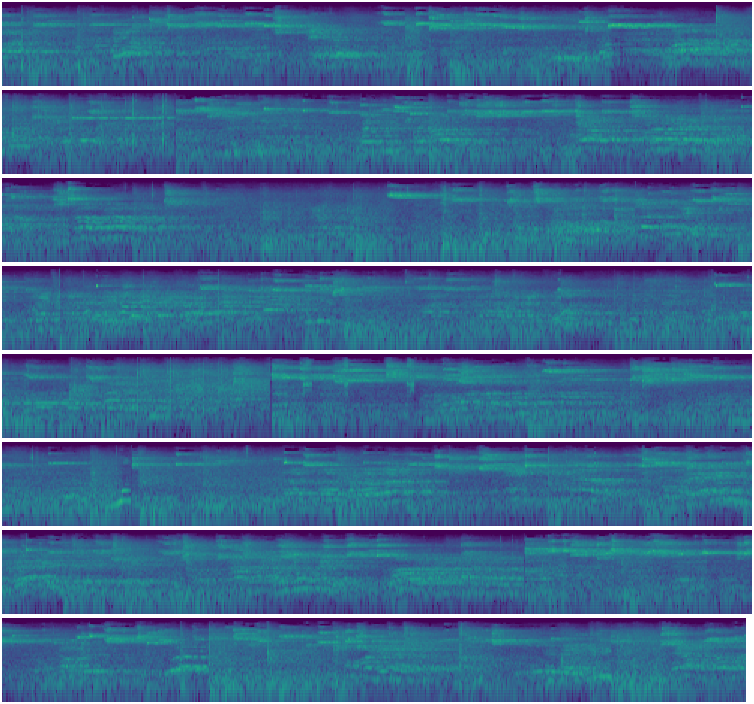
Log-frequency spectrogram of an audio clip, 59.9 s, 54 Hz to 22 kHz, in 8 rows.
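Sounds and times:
basketball bouncing on court floor: 0.2 - 1.0, 4.1 - 4.8, 19.4 - 20.7, 38.4 - 39.7, 43.0 - 43.2, 51.2 - 51.4, 54.2 - 56.0, 58.6 - 59.2.

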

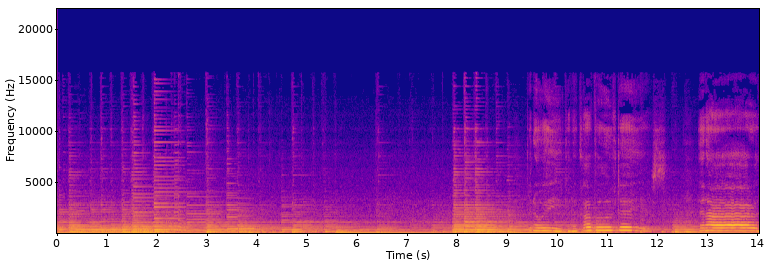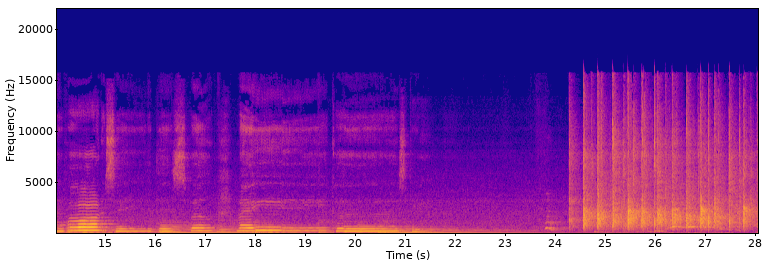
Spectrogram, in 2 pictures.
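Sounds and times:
acoustic guitars playing: 0.0 - 23.8
woman singing: 9.4 - 21.7
audience applause: 24.2 - 28.0.

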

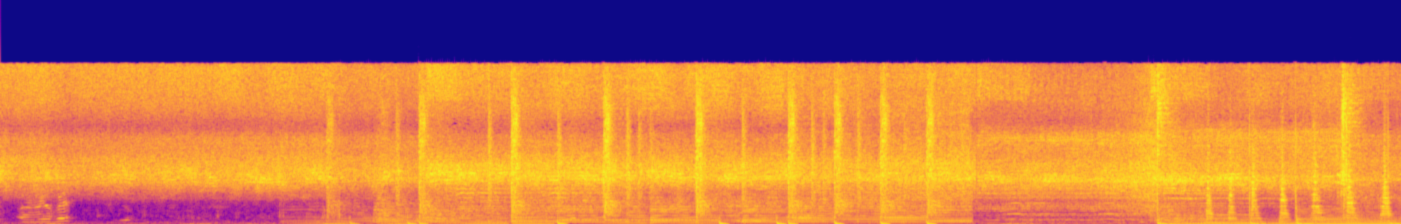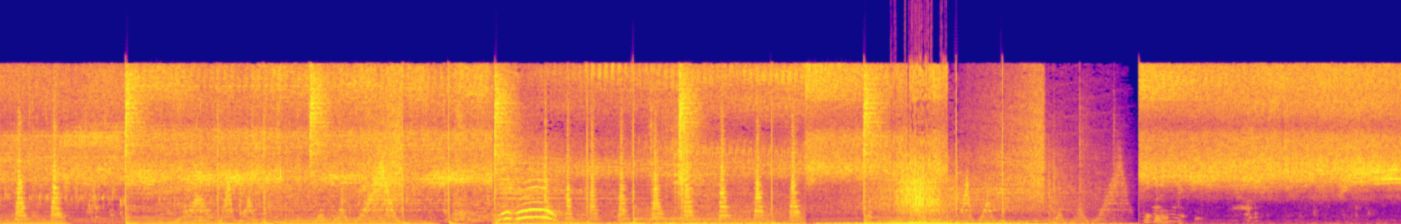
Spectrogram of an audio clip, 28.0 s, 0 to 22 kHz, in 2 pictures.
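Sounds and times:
electronic music with steady beat: 3.2 - 9.7, 11.6 - 25.4
heavy bass line: 11.6 - 14.7, 19.0 - 25.4.

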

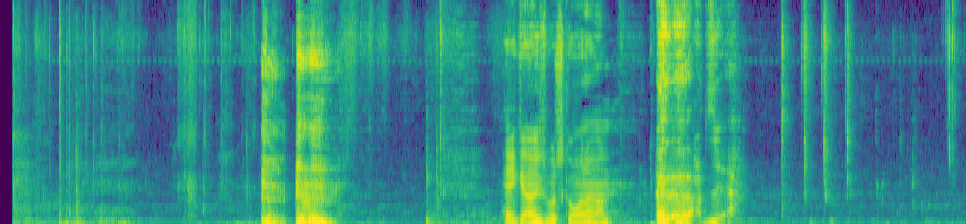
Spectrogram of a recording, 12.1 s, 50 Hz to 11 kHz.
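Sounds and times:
man coughing: 3.3 - 4.3, 8.2 - 8.9.

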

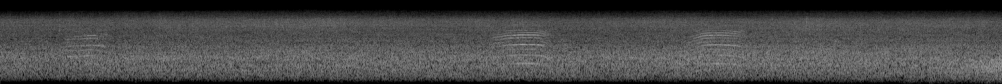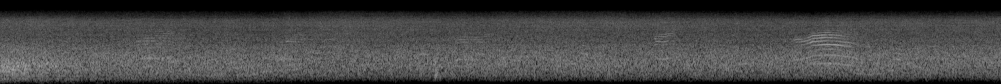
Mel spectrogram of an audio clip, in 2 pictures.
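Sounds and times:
waves washing over rocks: 0.0 - 20.0.

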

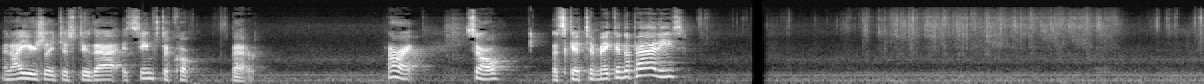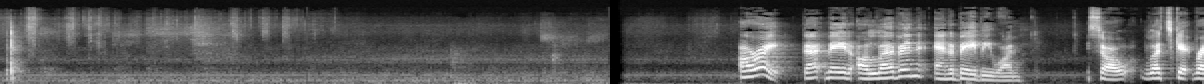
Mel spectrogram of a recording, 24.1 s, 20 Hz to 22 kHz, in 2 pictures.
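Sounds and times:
constant low hum: 0.0 - 24.0
wet hands squishing ground beef: 8.2 - 15.4.

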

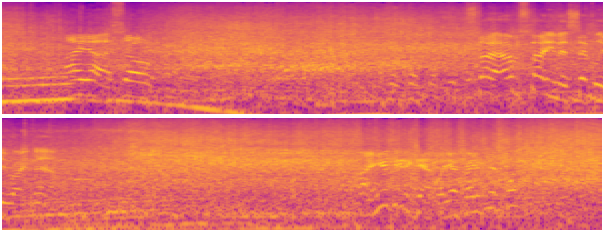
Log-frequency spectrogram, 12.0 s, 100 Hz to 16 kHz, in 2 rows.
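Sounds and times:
road noise: 0.0 - 12.0
vehicle engine humming: 0.0 - 12.0.

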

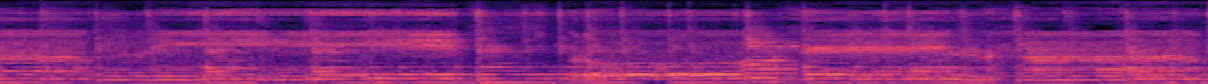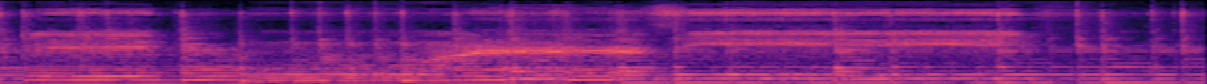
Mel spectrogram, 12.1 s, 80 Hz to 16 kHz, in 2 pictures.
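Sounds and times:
man chanting: 0.0 - 11.5
oud plucked: 0.0 - 12.0.

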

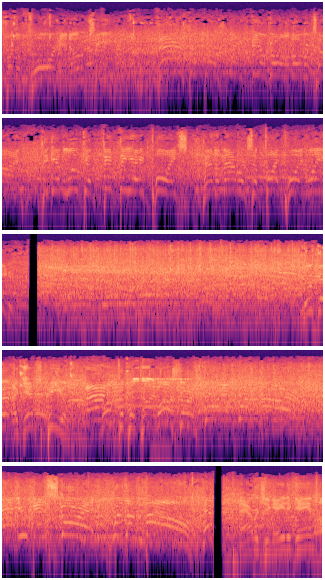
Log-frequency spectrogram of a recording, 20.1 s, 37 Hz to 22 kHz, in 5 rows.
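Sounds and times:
arena crowd noise: 0.0 - 20.0.

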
